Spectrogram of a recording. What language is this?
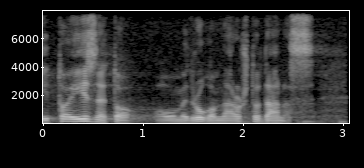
Serbian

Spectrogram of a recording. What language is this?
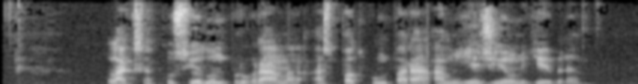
Catalan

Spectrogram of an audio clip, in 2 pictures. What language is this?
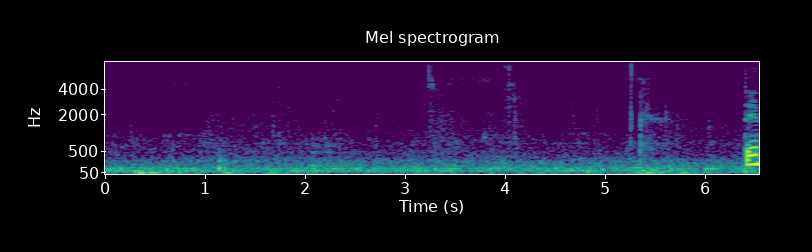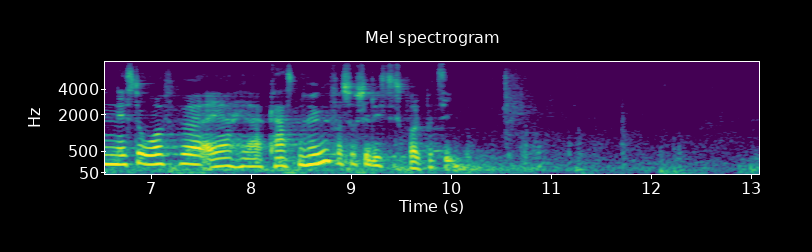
Danish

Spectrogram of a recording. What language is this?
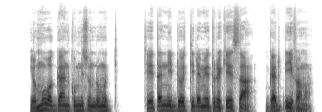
Oromo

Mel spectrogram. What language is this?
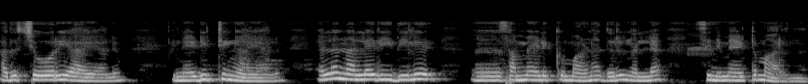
Malayalam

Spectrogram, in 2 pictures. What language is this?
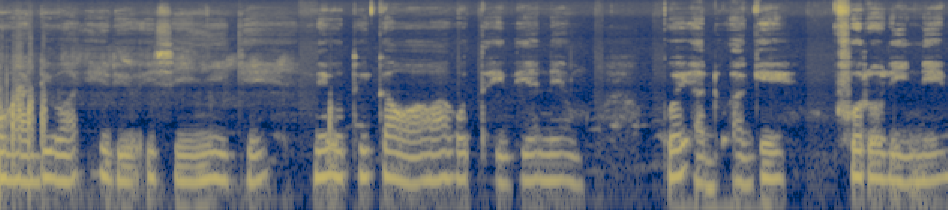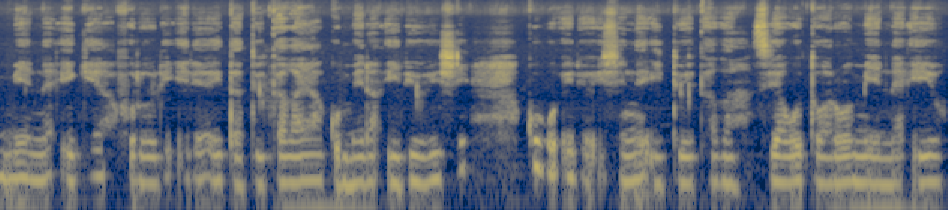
Kikuyu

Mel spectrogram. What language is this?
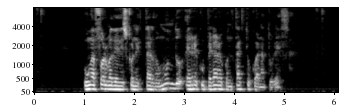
Galician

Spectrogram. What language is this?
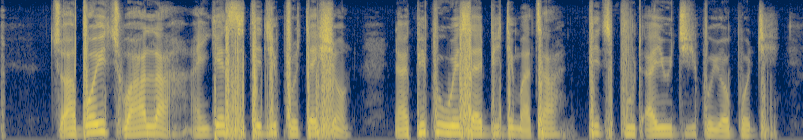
Nigerian Pidgin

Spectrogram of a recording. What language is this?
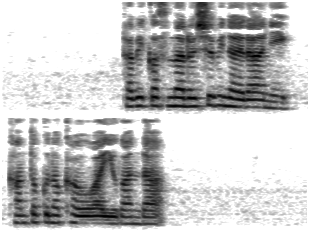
Japanese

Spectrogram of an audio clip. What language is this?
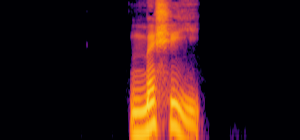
Kabyle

